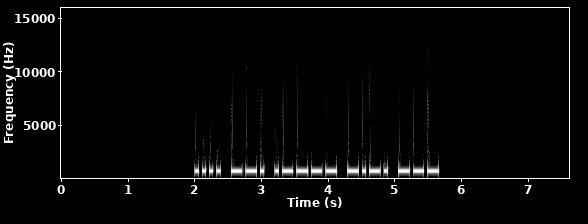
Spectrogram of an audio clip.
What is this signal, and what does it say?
Morse code, heard as a keyed tone, about 22 wpm, 700 Hz. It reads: HG1CO
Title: DXCC-100 Call Signs - 5 Characters - 22wpm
